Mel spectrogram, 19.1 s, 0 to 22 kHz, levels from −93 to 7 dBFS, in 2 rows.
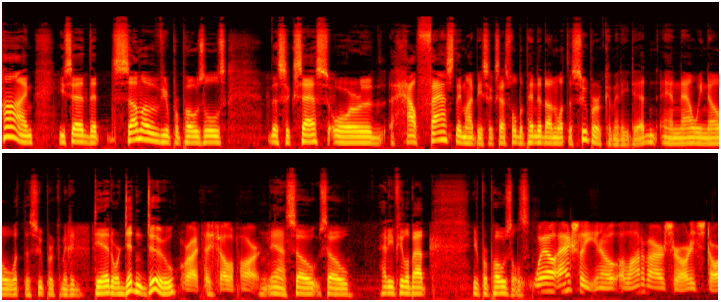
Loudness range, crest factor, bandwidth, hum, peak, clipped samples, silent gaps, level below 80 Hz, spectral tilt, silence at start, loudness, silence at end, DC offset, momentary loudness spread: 3 LU; 18 dB; 15.5 kHz; none; -6 dBFS; under 0.1%; none; -60 dBFS; -4.5 dB/octave; 0 s; -25 LUFS; 0 s; under 0.1%; 10 LU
